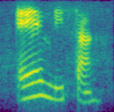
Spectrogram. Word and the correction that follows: Elita: Elita não tem. Tem Elita aqui. Elita não. – Ah, sim, então eu pronunciei errado, desculpa.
